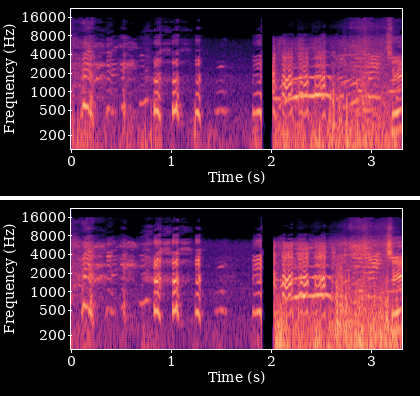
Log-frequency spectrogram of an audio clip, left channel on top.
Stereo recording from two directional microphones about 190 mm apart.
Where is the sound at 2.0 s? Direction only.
5° left (ahead or behind).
